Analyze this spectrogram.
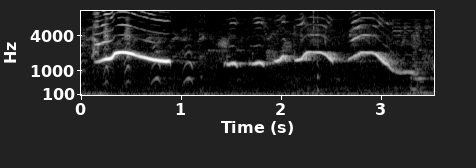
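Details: Black-throated laughingthrush song, played to stir caged birds to sing and train young birds: a loud, rich whistled note rising then falling, followed by a run of slurred, wavering whistles that rise and dip, ending on a falling whistle.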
